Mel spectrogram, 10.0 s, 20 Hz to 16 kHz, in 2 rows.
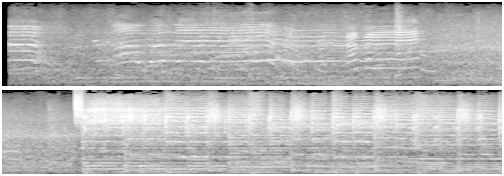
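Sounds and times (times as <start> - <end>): children shouting: 0.1 - 5.4.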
